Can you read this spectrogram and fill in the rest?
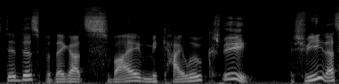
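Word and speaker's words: Svi Mykhailiuk: the whole Hornets did this but they got svi mikhailuki that's how you say his name and two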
